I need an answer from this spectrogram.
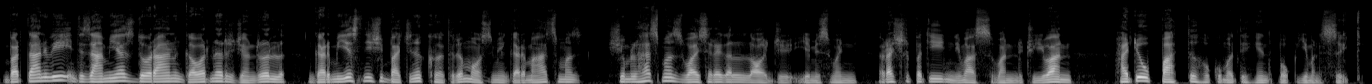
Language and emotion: Kashmiri, neutral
